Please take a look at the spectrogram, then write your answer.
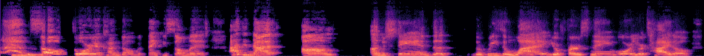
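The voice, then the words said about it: Southern American twang. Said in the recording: “my southern twang”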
